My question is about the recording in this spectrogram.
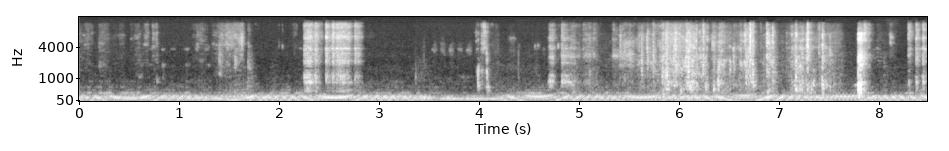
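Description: Crayon scribbling on paper: faint scratchy strokes, a short run about two seconds in and a longer run from about four and a half seconds to near the end.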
